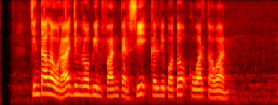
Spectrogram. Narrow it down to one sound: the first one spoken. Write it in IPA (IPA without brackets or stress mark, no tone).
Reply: t͡ʃ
